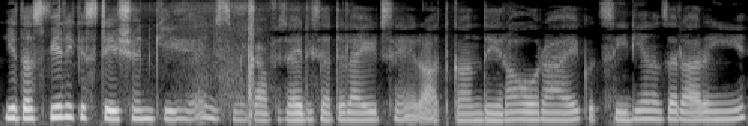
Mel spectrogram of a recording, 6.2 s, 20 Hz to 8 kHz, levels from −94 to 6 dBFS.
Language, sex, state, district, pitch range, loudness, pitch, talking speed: Hindi, female, Jharkhand, Jamtara, 180-210 Hz, -19 LUFS, 190 Hz, 240 wpm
